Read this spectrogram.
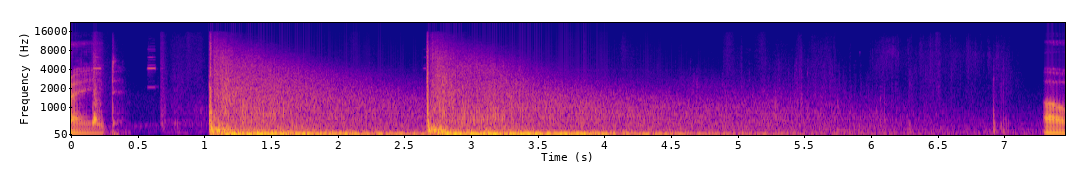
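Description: A game's explosives go off in two heavy booms that rumble and slowly fade.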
